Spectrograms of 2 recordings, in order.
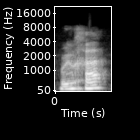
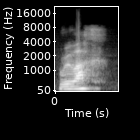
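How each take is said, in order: First: Rucha with the ch sound before a final a, ROO-kha; wrong pronunciation. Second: Ruach with the a slipped in before the final ch, roo-AKH; correct pronunciation. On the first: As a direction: say rucha wrongly, vowel after the ch. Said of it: "So it's not rucha". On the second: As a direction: say ruach with the vowel before the throaty ch. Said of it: "furtive patak ... pronounced before this chet". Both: Shown as a demonstration.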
